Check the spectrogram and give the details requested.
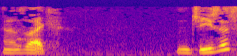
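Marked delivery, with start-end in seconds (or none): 1.8-2.3 timid answer. Retold or imitated. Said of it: "I was being pretty timid".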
